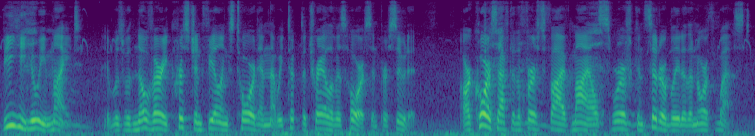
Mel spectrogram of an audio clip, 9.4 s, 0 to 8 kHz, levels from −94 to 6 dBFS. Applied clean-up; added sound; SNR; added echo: none; Bird vocalization, bird call, bird song + Cough; 17 dB; none.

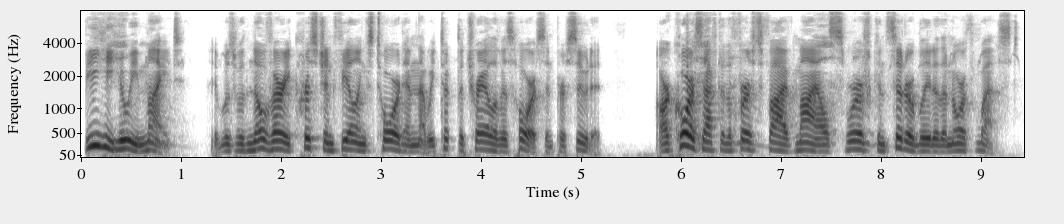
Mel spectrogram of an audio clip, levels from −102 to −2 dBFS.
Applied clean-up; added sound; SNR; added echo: neural mask model DeepFilterNet 3.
